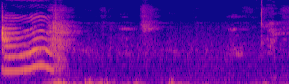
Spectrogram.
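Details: Indian ringneck parrot mimicking a meow right after one is spoken nearby: a loud wavering, nasal harmonic call in the first half second, then soft clicks and low background noise.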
